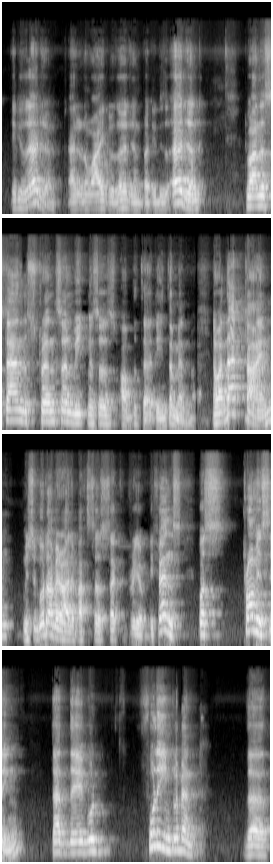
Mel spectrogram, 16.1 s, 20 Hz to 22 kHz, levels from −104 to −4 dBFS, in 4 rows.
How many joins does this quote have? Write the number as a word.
one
